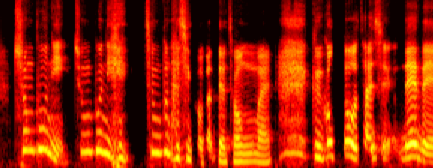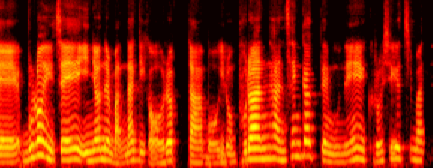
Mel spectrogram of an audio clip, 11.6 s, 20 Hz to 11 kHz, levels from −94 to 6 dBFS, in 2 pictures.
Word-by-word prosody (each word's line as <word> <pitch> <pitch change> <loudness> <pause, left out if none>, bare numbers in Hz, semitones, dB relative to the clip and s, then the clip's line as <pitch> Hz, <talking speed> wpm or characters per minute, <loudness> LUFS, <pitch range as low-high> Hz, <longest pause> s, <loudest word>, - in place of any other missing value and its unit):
충분히, 375 - 0
충분히, 345 -10 0 0.2
충분하신 320 -10 0
것 145 - -6
같아요, - - 0
정말. 155 0 -1 0.5
그것도 270 - +5
사실 465 +2 -2 0.2
네네. 150 - +6
물론 245 +10 +1
'이제 195 -1 +1
인연을 190 +3 -1
만나기가 165 +7 -5
어렵다.' 145 -3 -4
뭐 130 -1 -12
이런 155 0 -10
불안한 210 +2 +2
생각 265 +3 -5
때문에 170 +5 -5
그러시겠지만은. 185 +3 -8
200 Hz, 285 characters per minute, -23 LUFS, -, 0.5 s, 네네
